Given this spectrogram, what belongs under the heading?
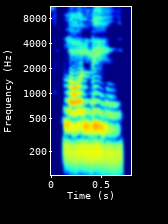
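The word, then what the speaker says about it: ฦๅ: The other pair of vowels is similar, except they are pronounced like a combination of ลอลิง with the vowel sounds สระอึ or สระอือ ลึ and ลือ are written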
